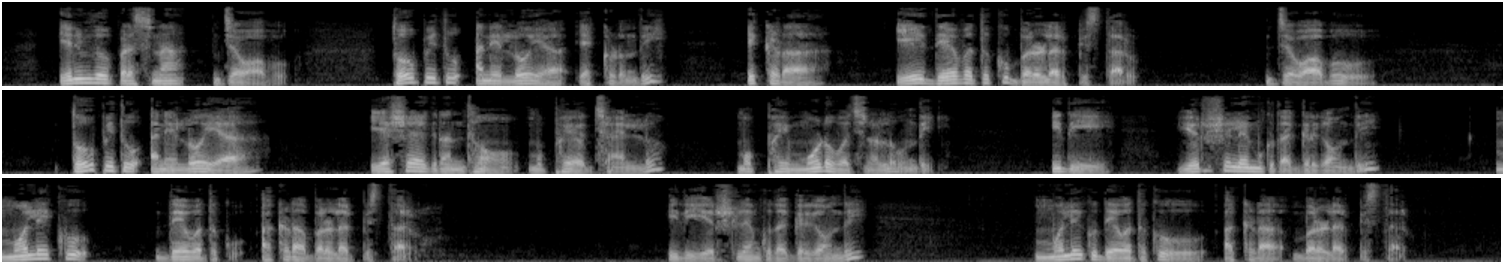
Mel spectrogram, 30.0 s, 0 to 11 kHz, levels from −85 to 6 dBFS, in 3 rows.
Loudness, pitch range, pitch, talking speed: -26 LUFS, 100-135 Hz, 110 Hz, 70 wpm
